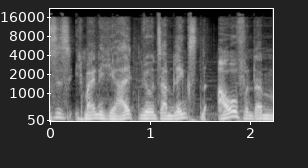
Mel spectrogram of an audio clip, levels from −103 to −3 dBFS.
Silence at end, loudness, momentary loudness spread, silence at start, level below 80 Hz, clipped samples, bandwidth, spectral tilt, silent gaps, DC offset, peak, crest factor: 0 s; -21 LUFS; 3 LU; 0 s; -40 dBFS; under 0.1%; 18.5 kHz; -5.5 dB/octave; none; under 0.1%; -6 dBFS; 14 dB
